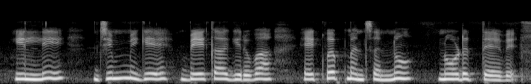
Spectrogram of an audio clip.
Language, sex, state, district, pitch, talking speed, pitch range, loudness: Kannada, female, Karnataka, Bangalore, 245 Hz, 70 wpm, 235-270 Hz, -12 LUFS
